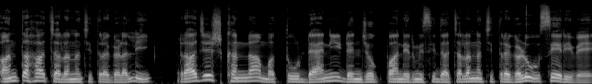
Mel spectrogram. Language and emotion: Kannada, neutral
